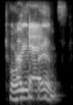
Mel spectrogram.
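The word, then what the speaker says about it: Taurean Prince: me and Becca so I'm going to go Tori and Prince that is correct that is how you say it torian Prince um we're gonna go Jared Vanderbilt two Jared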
